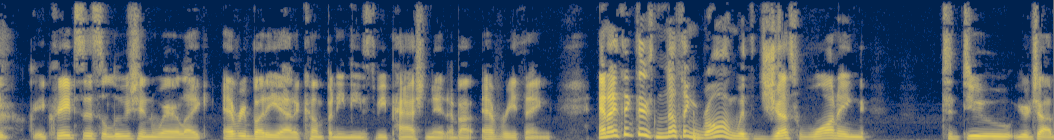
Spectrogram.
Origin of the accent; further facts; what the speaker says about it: Philadelphia, Pennsylvania, United States; Philadelphia, Pennsylvania.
